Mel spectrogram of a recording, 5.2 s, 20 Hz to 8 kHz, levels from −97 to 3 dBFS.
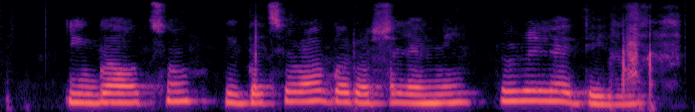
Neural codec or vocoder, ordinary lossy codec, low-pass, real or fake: codec, 16 kHz, 4 kbps, FreqCodec, smaller model; none; none; fake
